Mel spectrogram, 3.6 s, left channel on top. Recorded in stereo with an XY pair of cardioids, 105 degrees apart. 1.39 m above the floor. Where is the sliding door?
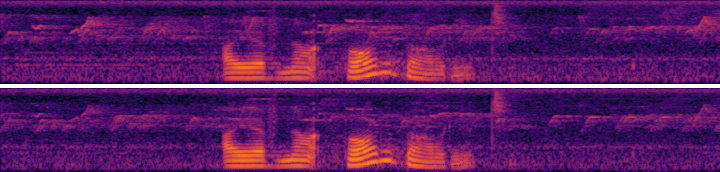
I don't hear a sliding door.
